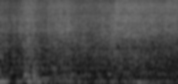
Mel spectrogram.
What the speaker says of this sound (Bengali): শাকটা একটু কাঁচা কাঁচা আছে আর একটু ভালো করে ভেজে নেব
